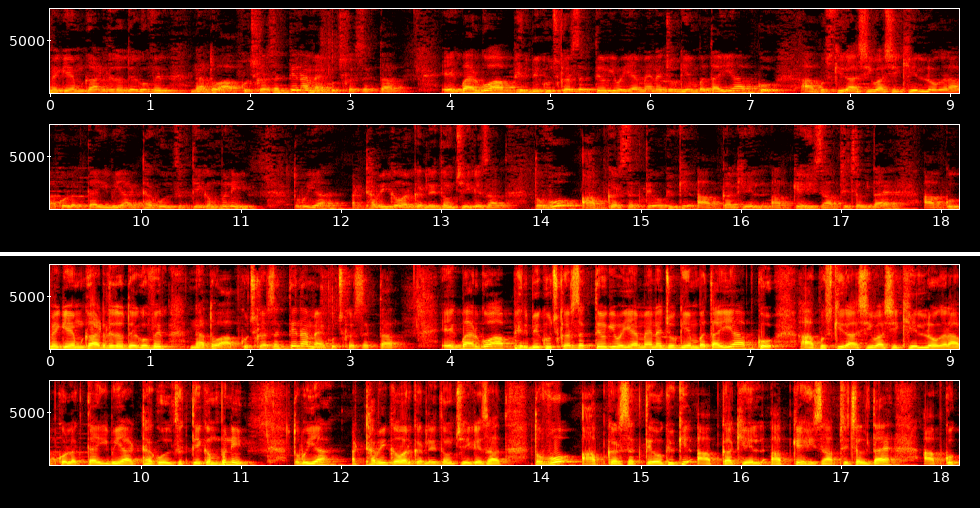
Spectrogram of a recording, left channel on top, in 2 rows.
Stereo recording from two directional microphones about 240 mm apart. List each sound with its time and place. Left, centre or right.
0.0 s a man's voice: right
3.9 s a man's voice: right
